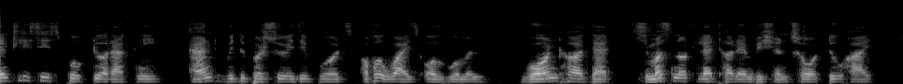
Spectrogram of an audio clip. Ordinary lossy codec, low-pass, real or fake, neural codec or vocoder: AAC, 32 kbps; 7.2 kHz; real; none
